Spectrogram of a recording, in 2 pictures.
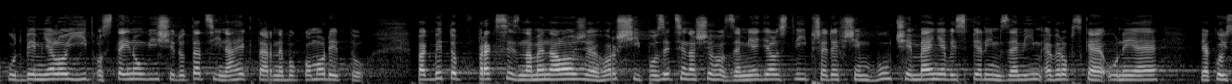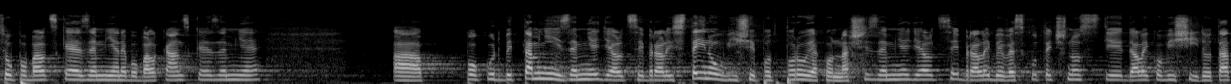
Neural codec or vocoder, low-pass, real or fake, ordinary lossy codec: none; 10.8 kHz; real; AAC, 64 kbps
